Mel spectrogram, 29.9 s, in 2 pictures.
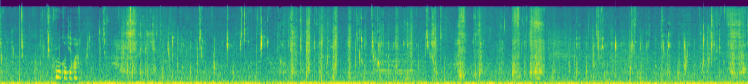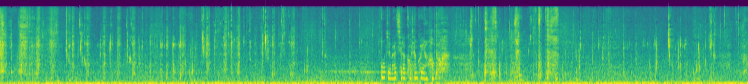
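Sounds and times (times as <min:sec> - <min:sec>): low hum: 0:00.0 - 0:29.9
wet chewing and lip smacks: 0:24.4 - 0:29.9.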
